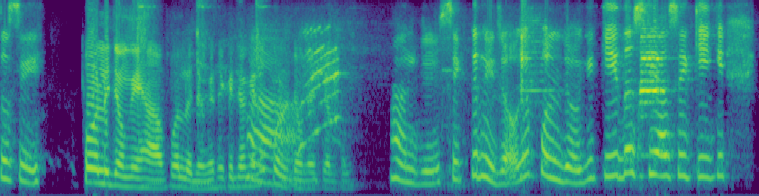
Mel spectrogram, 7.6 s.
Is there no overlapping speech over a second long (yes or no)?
yes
